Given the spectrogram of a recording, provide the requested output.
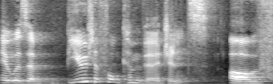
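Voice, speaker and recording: A slight New Zealand accent amid noticeable background noise and audible room echo. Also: woman. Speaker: downsizing and property renovation business owner. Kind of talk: podcast interview.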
